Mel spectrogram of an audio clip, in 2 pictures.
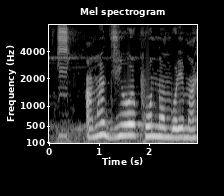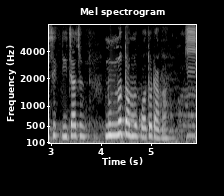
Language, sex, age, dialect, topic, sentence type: Bengali, female, 18-24, Rajbangshi, banking, question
